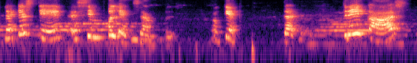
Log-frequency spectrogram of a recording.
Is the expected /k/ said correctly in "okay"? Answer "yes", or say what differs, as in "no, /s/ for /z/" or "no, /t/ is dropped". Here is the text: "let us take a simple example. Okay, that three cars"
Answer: yes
